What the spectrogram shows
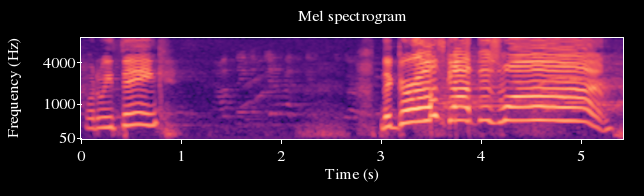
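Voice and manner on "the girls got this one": loud, high, drawn-out shout; slow, ringing contest call; winner announcement. Real, not acted. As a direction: announce the winning team to a crowd.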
